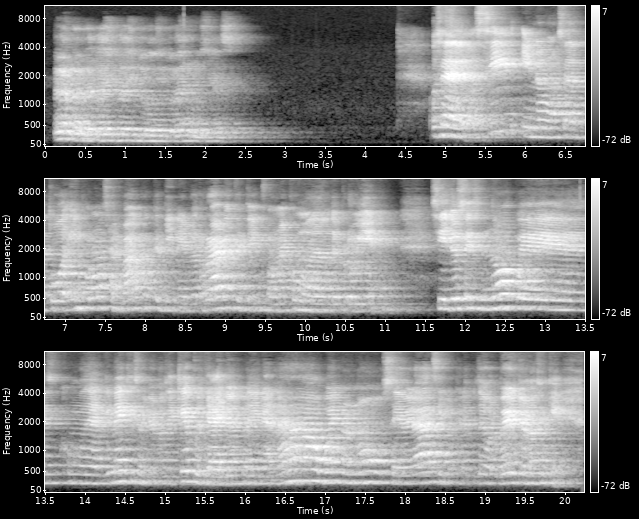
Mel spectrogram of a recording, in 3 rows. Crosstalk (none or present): none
